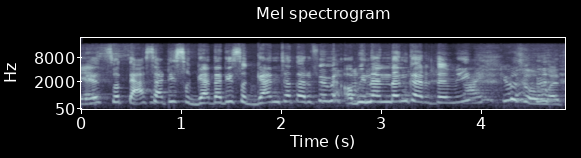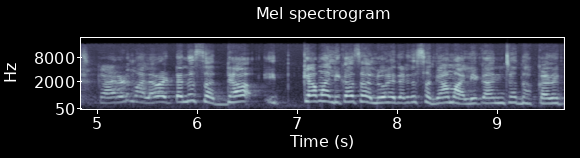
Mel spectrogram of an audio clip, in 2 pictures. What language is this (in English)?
Marathi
